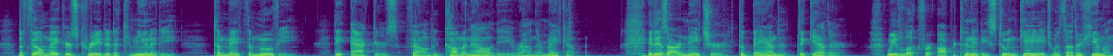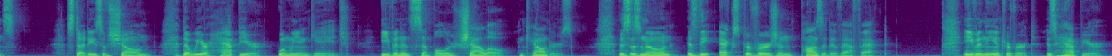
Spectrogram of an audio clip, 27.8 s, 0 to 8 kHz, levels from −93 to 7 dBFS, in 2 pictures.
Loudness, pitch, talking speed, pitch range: -18 LUFS, 110 Hz, 130 wpm, 100-120 Hz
